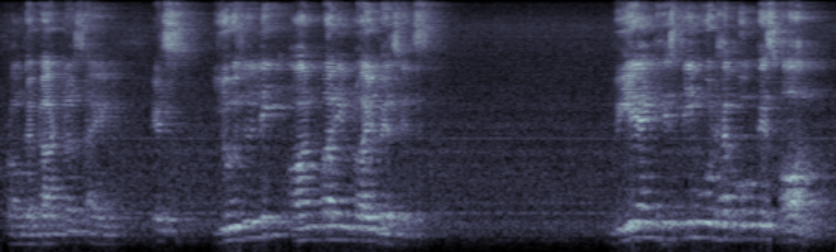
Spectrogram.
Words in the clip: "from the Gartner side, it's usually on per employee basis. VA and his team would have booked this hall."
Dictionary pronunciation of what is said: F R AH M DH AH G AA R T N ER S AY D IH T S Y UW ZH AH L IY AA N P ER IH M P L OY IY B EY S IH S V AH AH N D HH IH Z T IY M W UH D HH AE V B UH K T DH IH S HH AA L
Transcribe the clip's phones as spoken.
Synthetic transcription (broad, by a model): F R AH M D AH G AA R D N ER S AY D IH T S Y UW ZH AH L IY AA N B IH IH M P L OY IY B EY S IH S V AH AH N D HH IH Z T IY M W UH D HH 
